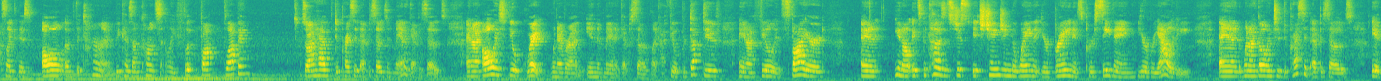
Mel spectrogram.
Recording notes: It’s essentially unedited, the sound is too low.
